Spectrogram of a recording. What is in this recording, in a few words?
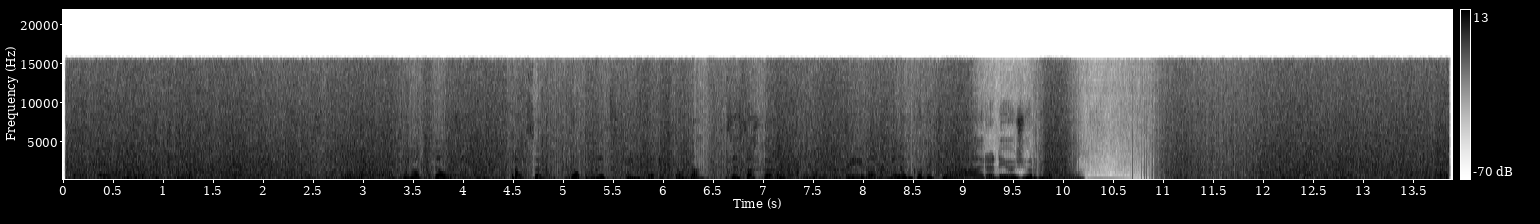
czech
